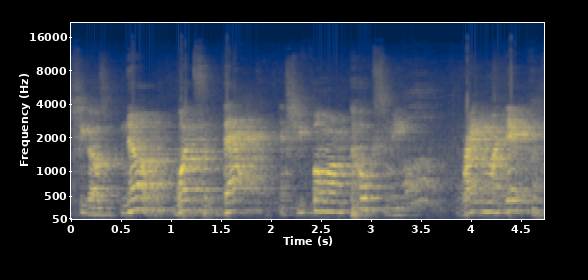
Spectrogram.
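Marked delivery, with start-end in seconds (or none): 0.5-1.9 slow insisting. Retold or imitated. Girl insisting again.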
